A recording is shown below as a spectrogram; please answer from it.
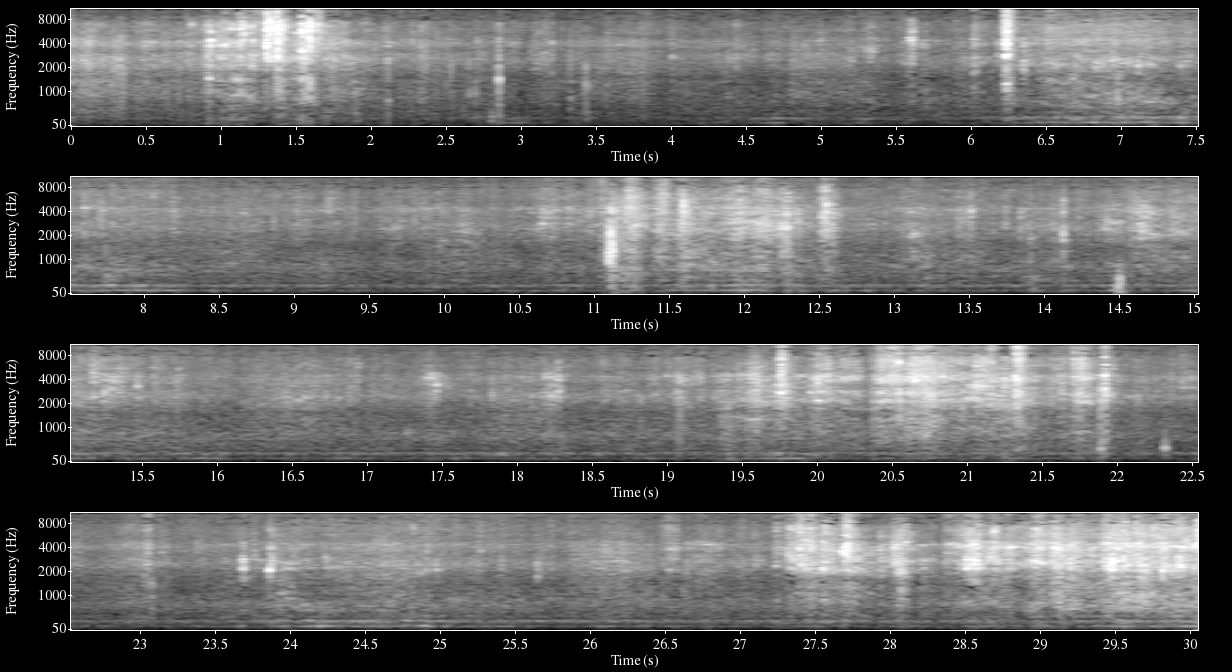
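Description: Steady low hum of a giant honeybee (Apis dorsata) colony on its open comb, stirred up by smoke. Leaves and twigs rustle in several short bursts, with a few sharp clicks.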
